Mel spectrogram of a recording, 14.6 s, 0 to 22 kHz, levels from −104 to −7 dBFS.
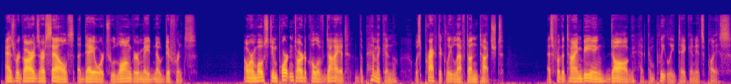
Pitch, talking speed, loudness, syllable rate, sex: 90 Hz, 140 wpm, -24 LUFS, 4.7 syllables/s, male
